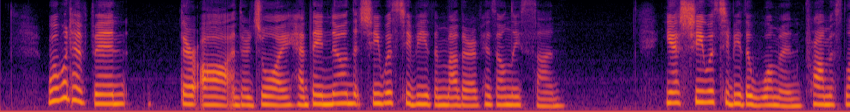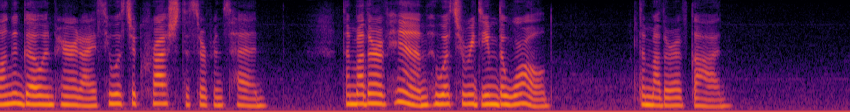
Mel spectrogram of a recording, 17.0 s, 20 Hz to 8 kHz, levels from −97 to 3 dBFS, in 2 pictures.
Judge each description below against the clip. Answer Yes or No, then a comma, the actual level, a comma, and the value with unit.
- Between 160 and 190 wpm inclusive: No, average, 200 wpm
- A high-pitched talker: Yes, high, 230 Hz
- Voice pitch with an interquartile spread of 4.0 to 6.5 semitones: No, average, 2.9 semitones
